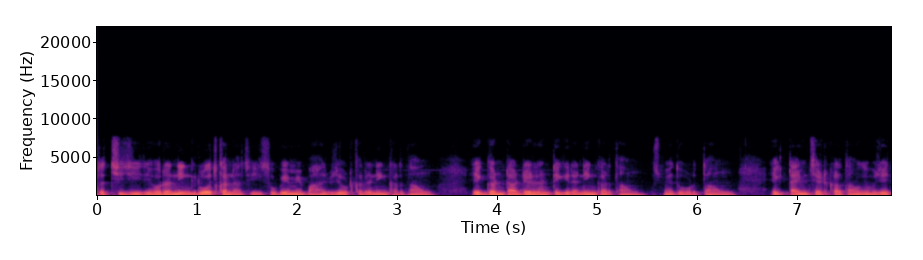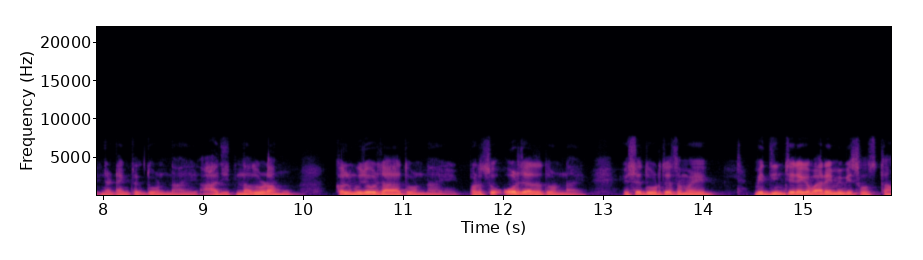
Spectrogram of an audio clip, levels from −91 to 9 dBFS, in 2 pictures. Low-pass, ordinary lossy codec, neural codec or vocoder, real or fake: none; none; none; real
